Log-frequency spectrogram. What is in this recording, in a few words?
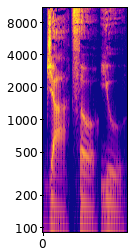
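"jathoyu", concatenated syllables; Affixing experiment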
